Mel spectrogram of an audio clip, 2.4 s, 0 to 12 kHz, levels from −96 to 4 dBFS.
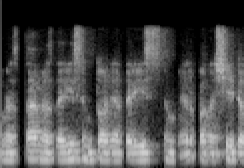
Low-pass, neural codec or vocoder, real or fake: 7.2 kHz; none; real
